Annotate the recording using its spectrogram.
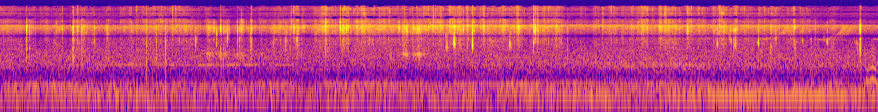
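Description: Raccoons foraging in dry leaf litter close by: scattered crackles, clicks and rustles as they nose and paw through the leaves, over a steady low hum.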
